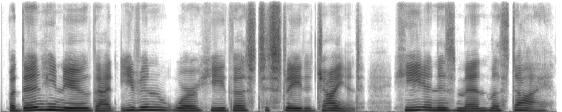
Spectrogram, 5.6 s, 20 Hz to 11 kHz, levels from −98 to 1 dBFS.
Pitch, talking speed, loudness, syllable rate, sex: 230 Hz, 205 wpm, -17 LUFS, 4.1 syllables/s, female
